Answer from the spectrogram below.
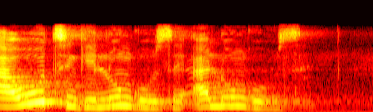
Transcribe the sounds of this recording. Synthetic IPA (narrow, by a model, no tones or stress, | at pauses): awutʰiŋɡʱiluŋʱuzɛʔaluŋɡʱuːzɛ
